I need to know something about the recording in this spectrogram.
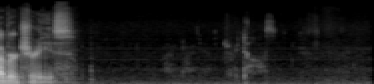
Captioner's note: whispering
